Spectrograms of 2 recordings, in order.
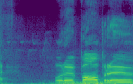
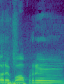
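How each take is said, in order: First: Long drawn-out oh my god, stretched slow; shocked gasp. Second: Low hushed oh my god, a touch of dread; scared murmur. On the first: Telling a friend about spotting the police siren, drawn-out shock. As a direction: let the dread stretch out each word. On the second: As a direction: say it under your breath, scared. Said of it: "अब मैंने बोला". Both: Retold or imitated.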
